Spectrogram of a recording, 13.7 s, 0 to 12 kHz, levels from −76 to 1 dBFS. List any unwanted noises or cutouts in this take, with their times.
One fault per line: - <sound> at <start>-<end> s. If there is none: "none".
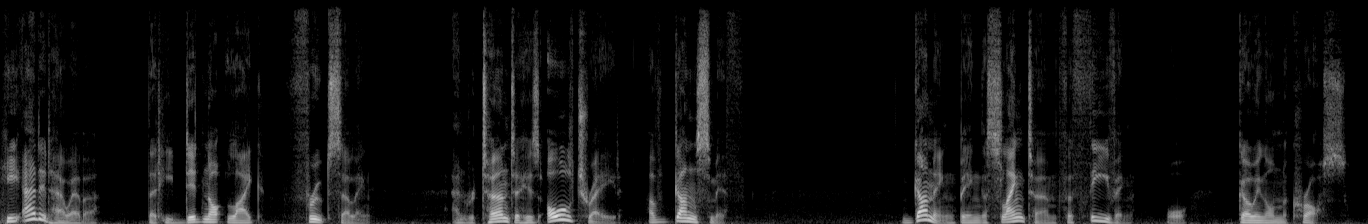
none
